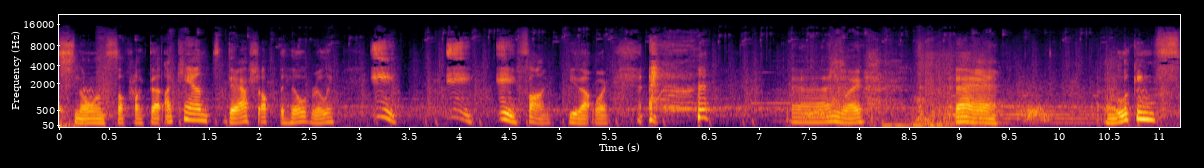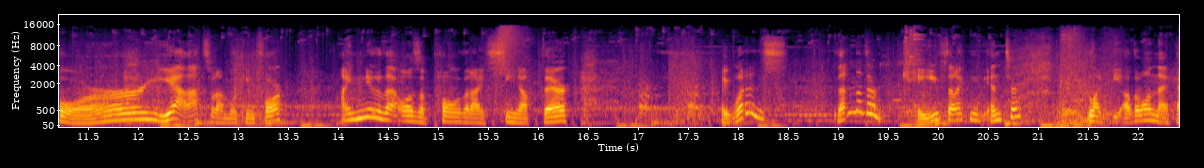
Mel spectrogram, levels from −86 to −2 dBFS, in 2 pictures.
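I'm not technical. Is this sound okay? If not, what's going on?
Yes, the sound is fine: nothing in the recording stands out as a technical problem.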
